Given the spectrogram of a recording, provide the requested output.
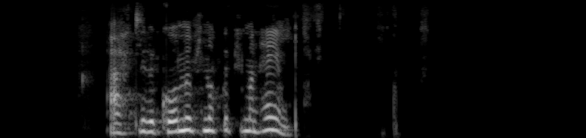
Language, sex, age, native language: Icelandic, female, 40-49, Icelandic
